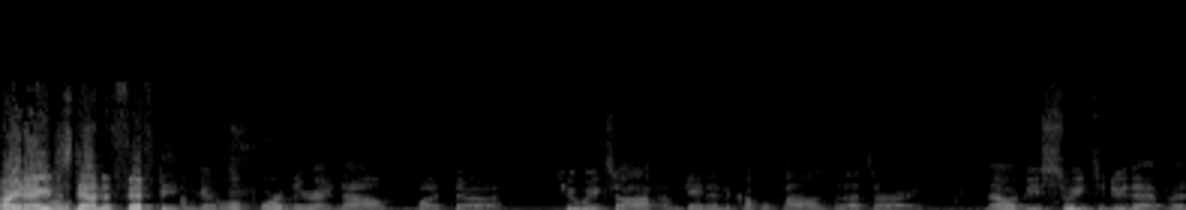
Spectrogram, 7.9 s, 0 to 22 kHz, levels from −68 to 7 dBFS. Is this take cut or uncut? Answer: cut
